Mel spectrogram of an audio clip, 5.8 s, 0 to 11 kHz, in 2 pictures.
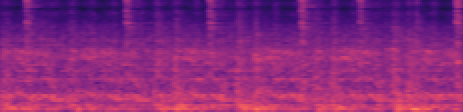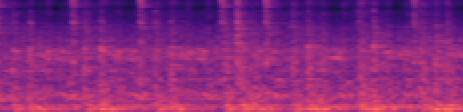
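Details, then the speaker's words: John Deere 2510 diesel tractor with no cold-start assist, cranking at about 24°F in snow to warm the block. Slow, even cranking beats about twice a second without firing yet: hard cold start. "basically we just need to get a little warmth into that block from cranking and once we do it'll fire it right over I'm pretty sure"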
